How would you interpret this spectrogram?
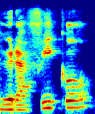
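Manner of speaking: gráfico said as gra-FI-co; wrong middle stress. Shown as a demonstration. Teacher showing what the word is not, middle stress on gráfico. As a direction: move the punch to "fi" in gráfico. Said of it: "No es gráfico ni gráfico".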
